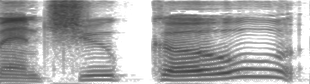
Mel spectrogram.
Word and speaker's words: Manchukuo: The Liaoning province became part of the Japanese-controlled puppet state, and Manchukuo.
